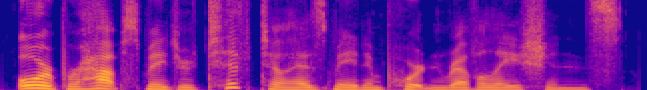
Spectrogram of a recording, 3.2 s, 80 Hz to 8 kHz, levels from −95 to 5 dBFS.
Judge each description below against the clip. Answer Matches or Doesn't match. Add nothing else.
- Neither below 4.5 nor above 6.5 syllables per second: Matches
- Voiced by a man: Doesn't match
